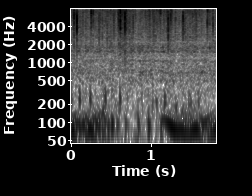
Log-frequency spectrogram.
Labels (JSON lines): {"label": "biophony", "recorder": "SoundTrap 500"}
